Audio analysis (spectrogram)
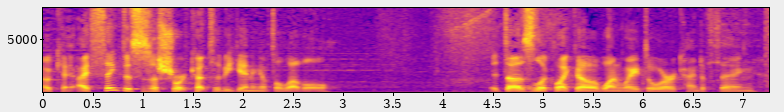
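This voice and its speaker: A man at a moderate pace, with long, frequent pauses and music in the background. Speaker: gaming streamer. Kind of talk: live gameplay commentary. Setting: live stream. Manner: casual, halting with fillers; stuttering.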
